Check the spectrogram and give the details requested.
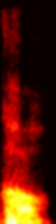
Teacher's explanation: ग है जो है सघोष अल्प प्राण, और घ है सघोष महाप्राण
